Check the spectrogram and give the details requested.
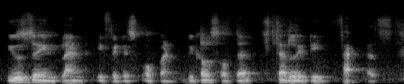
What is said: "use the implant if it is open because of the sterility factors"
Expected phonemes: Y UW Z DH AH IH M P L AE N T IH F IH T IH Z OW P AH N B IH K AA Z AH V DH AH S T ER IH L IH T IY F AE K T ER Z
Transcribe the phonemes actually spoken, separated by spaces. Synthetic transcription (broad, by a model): Y UW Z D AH IH M P L AE N T IH F IH T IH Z OW P AH N B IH K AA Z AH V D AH S T ER IH L IH T IY F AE K T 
